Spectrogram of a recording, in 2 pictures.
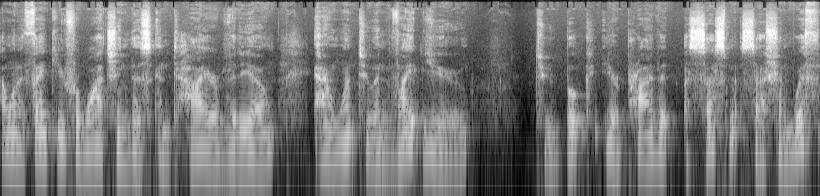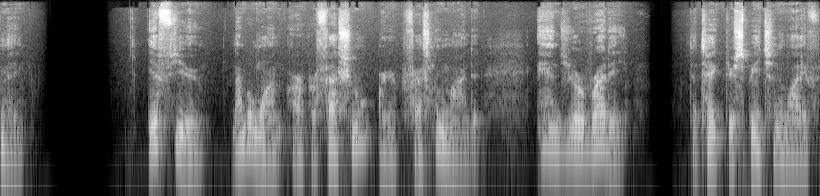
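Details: Adult male speaker; normal fluent speech.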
